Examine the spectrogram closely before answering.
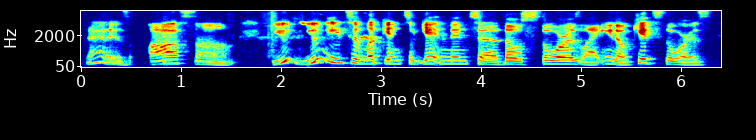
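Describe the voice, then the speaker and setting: Female podcast interviewer, slightly low and gravelly, casual, enthusiastic and encouraging. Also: lively intonation, unhurried, a bit bright.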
